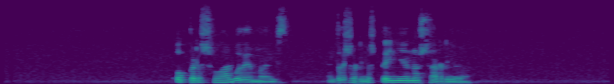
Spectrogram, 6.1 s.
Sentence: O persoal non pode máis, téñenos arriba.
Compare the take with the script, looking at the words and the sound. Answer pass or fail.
fail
